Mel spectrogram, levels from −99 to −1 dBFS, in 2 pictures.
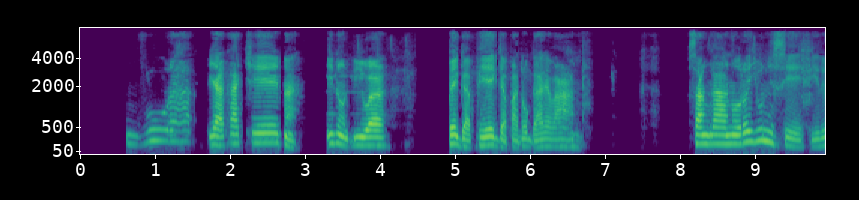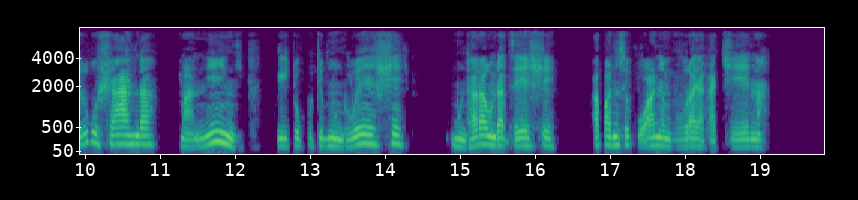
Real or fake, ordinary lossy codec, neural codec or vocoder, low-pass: real; AAC, 32 kbps; none; 7.2 kHz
